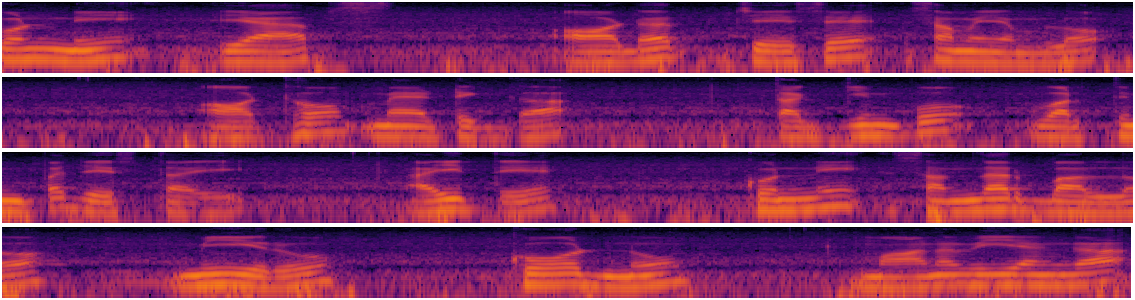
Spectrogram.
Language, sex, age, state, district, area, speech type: Telugu, male, 18-30, Andhra Pradesh, Kadapa, urban, spontaneous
